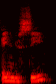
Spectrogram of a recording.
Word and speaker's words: nuc: A nuke is, it's N-U-C. I guess you could call it a nuc, but it's pronounced nuke.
